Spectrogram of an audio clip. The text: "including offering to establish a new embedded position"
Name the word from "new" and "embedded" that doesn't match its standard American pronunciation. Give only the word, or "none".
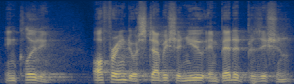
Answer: none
